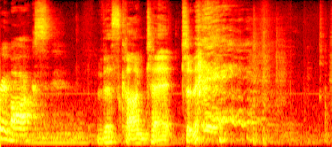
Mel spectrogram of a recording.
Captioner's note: laughing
